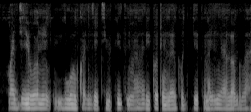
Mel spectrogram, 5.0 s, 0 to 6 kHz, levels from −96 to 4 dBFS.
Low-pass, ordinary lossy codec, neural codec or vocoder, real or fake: 5.4 kHz; none; codec, 16 kHz in and 24 kHz out, 0.6 kbps, FireRedTTS-2 codec; fake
